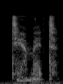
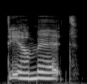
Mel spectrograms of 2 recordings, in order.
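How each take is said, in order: First: Whispered, breathless curse under the breath; muttered curse. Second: Put-on high, loud little kid curse; toddler cursing. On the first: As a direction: hiss it under your breath. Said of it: "I mutter". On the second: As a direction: blurt it like a small child. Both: A narrator's reading.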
